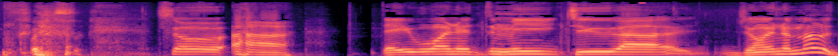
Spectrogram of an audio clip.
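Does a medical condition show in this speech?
Yes: aphasia after strokes; stuttering after strokes, had to repeat everything, impediment not heard when singing, less noticeable.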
